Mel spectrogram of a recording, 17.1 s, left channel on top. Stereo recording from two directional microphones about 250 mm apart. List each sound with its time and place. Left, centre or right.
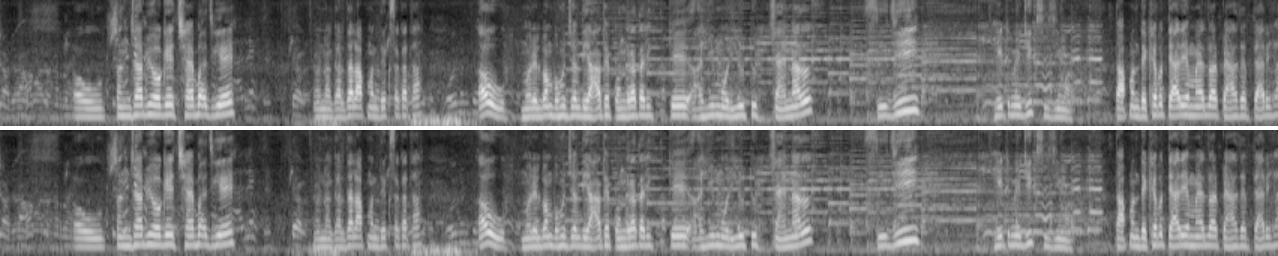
1.1 s speech: centre
1.5 s speech: centre
4.2 s speech: centre
8.6 s speech: right
8.9 s speech: centre
10.8 s music: right
11.9 s speech: centre
12.3 s music: centre
13.5 s speech: centre
14.3 s a sound: centre
14.8 s speech: centre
